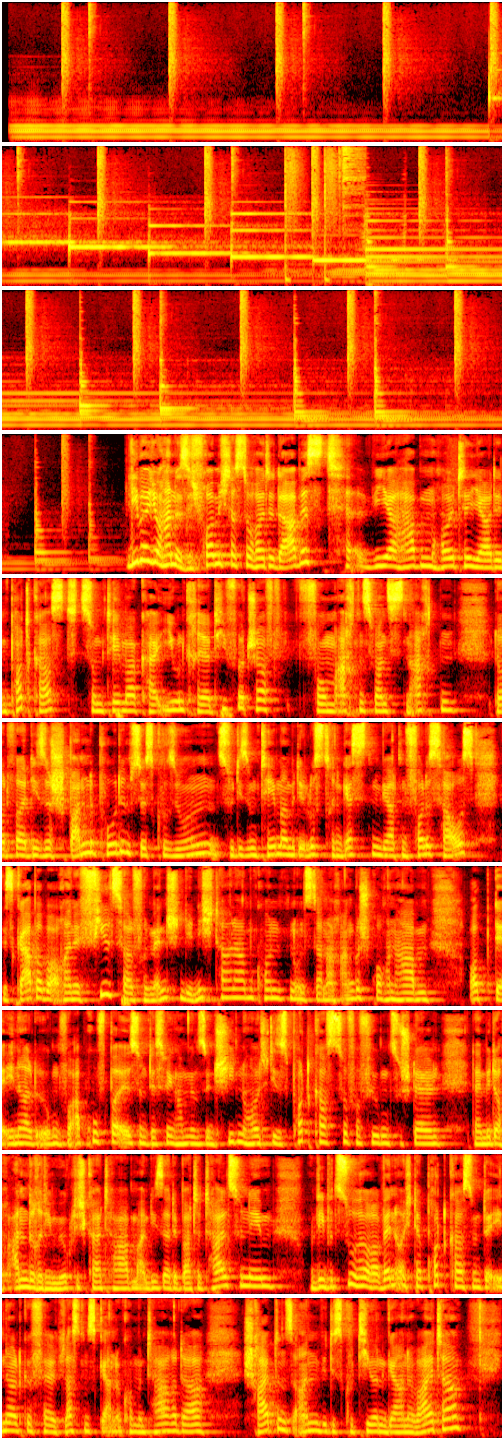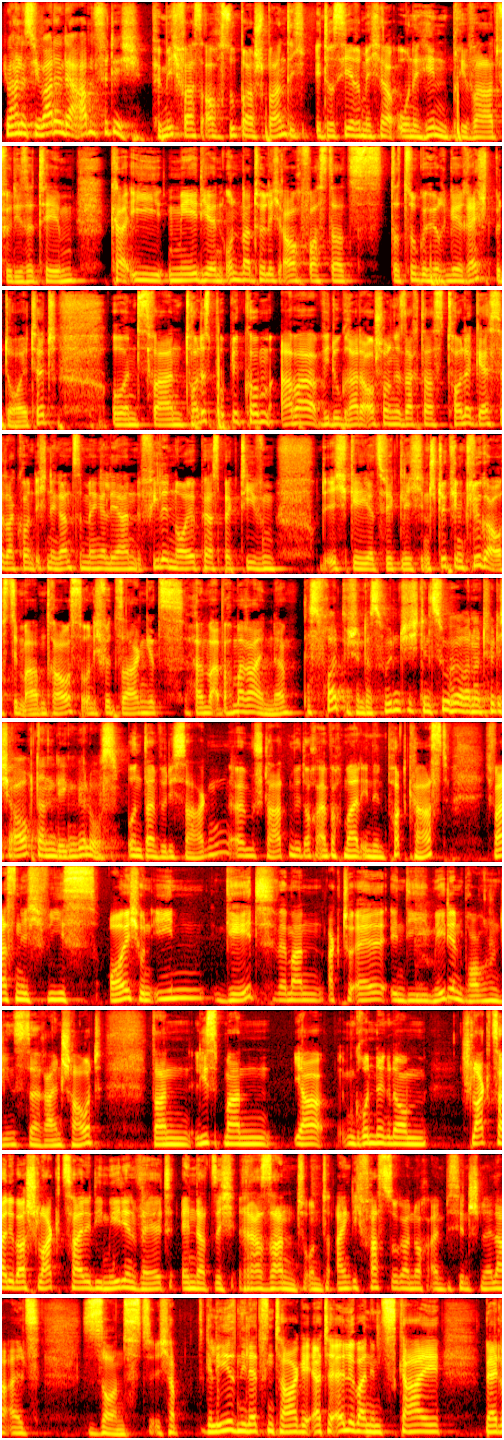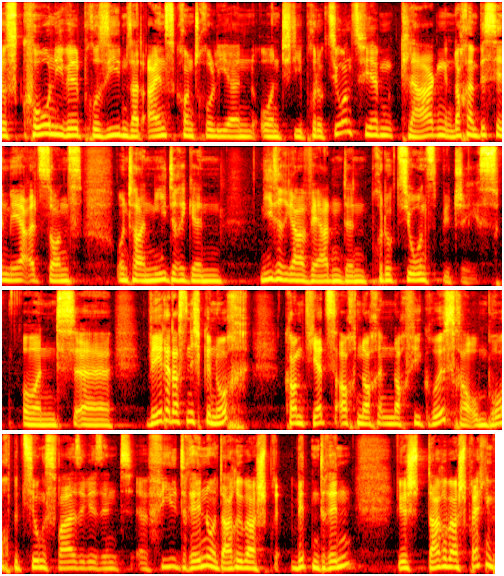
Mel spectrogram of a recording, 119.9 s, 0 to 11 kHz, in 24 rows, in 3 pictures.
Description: Sommerfest-Podiumsdiskussion ~ Offshore Podcast
Beschreibung vor 6 Monaten Gemeinsam mit dem Legal Tech Lab Cologne haben wir in diesem Sommer ein besonderes Highlight gestaltet: Unser Sommerfest mit einer lebendigen Podiumsdiskussion zum Thema „KI & Kreativwirtschaft“. Es wurde spannend und kontrovers diskutiert: Über die Chancen und Herausforderungen von KI in der Rechtsbranche und für Kreative, über die Frage, wie KI bestehende Geschäftsmodelle verändern oder sogar ersetzen wird, und darüber, welche neuen Möglichkeiten sich eröffnen können.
